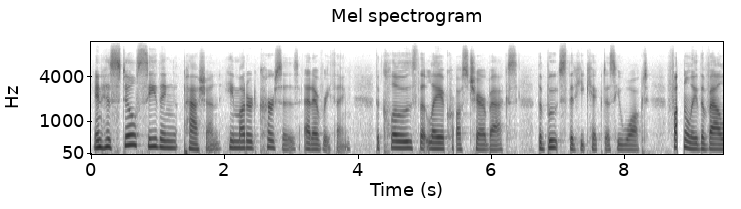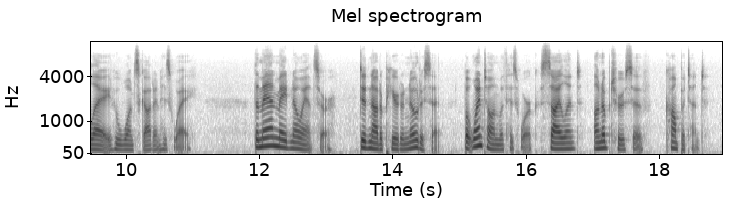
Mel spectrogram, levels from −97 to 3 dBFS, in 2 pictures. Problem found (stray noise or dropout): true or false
true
